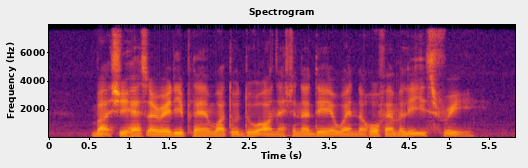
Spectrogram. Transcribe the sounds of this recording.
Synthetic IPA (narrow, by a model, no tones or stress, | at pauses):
bat̚ʃiɦɛsɔlɹɛdipʰlɛ̃nwɔtːuduɔ̃nːɛʃənəldewɛ̃ndəholfɛ̃miliɪsfɹi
